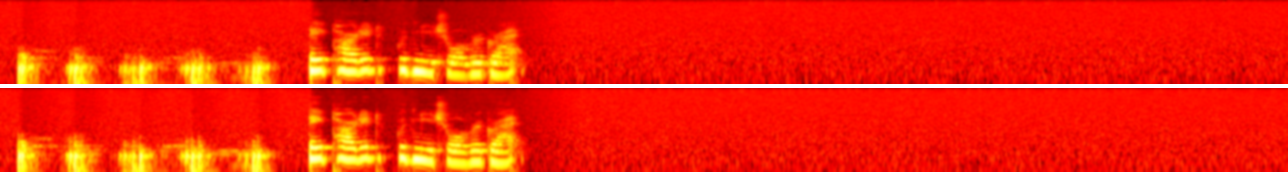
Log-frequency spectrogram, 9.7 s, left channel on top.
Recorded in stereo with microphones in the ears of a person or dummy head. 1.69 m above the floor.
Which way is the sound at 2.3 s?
25° right (ahead or behind).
